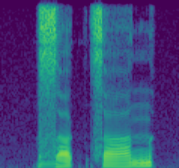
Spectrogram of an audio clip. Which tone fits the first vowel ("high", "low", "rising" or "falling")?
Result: low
